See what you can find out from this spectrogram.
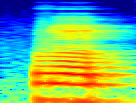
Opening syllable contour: high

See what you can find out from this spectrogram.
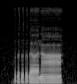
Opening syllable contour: high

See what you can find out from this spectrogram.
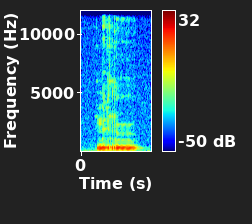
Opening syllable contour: low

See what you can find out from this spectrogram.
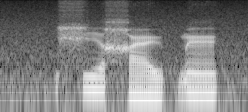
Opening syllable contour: high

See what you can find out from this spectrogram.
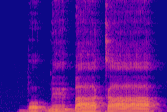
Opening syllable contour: low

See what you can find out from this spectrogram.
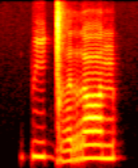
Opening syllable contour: high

